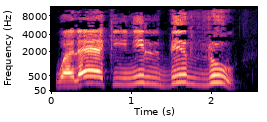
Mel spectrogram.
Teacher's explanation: الراء مضمومة مسبوقة بكسر فتصير مرققة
